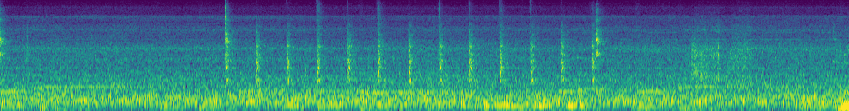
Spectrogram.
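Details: Laser tattoo removal session on skin numbed beforehand, with cooling air applied: rapid sharp ticking clicks about two per second over steady room hum; laser tattoo removal device firing.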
